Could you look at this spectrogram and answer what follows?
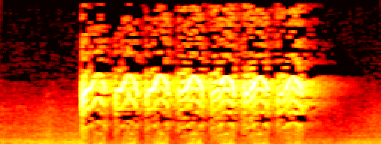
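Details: Young Little Spiderhunter in full song, giving a fast, high-pitched rattling trill for about a second and a half, evenly pulsed and thin, against a quiet background.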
